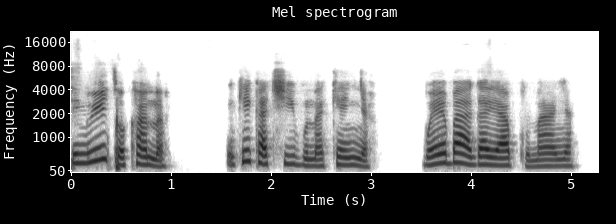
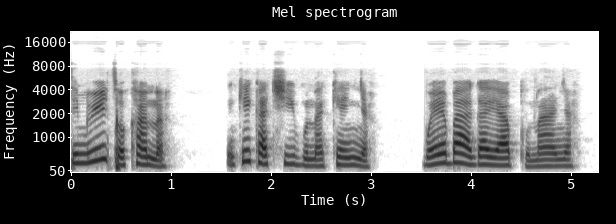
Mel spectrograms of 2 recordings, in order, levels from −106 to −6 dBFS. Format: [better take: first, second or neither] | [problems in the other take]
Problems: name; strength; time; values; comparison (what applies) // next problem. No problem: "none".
second | noise reduction (neural mask model Resemble Enhance denoiser)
